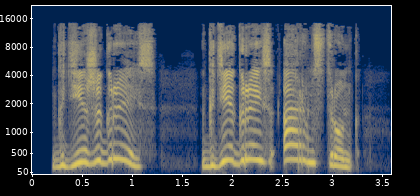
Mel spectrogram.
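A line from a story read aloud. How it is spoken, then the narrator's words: Exasperated, indignant exclamation. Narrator (Russian): воскликнул Габи вне себя от досады и негодования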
